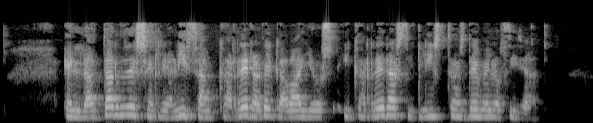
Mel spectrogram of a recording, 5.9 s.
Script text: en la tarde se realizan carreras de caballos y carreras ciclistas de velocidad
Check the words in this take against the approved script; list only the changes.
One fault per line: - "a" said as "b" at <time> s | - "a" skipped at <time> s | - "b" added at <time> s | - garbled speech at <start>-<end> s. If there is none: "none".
none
